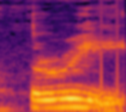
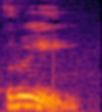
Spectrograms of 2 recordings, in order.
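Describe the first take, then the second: First: It is said in a British accent, drawn out. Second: It is said in an American accent, shorter. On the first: "They use three, extend it a little more" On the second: "instead of three"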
